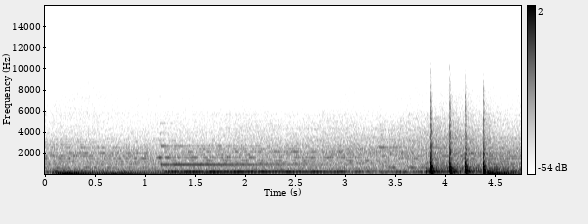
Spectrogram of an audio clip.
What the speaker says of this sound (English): He's knocking at the door.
